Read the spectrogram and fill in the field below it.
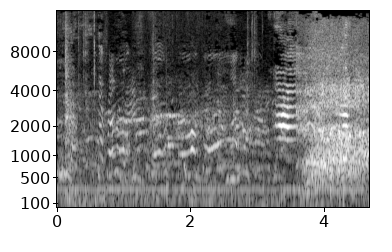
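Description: Young children babble and chatter close by.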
